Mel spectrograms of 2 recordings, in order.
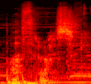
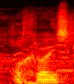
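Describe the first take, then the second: First: It is said the Gaelic way, 'Athrusk'. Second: It is said as it is spelled, 'Ochroisk'. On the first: "the Gaelic pronunciation" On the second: "Ochroisk is absolutely fine"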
